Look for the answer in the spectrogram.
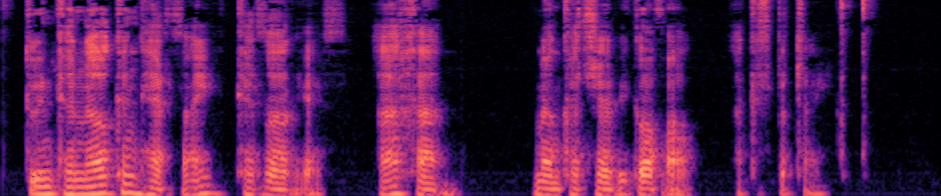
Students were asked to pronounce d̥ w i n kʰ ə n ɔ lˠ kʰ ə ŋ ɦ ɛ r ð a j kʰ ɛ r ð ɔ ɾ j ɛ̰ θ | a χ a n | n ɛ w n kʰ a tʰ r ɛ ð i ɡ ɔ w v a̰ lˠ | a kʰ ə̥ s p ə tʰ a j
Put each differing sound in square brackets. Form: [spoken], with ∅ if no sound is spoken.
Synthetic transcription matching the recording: d̥ w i n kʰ ə n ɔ lˠ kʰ ə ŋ ɦ ɛ r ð a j kʰ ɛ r ð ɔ ɾ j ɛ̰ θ | a χ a n | [m] ɛ w n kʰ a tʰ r ɛ [v] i ɡ ɔ [∅] v a̰ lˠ | a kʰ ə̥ s p ə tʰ a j

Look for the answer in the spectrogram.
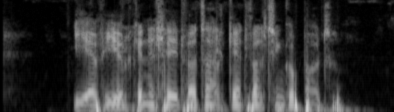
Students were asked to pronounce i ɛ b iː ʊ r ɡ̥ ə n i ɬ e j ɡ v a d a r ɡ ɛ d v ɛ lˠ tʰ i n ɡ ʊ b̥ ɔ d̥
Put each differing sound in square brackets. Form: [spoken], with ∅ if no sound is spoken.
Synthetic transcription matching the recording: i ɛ [v] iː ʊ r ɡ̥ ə n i ɬ e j [d] v a d a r ɡ ɛ d v ɛ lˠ tʰ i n ɡ ʊ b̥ ɔ d̥

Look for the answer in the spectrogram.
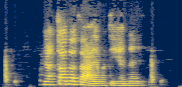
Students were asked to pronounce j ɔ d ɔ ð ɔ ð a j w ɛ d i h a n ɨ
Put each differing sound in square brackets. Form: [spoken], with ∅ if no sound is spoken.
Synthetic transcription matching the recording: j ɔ d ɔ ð ɔ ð a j w ɛ d i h [ə] n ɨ

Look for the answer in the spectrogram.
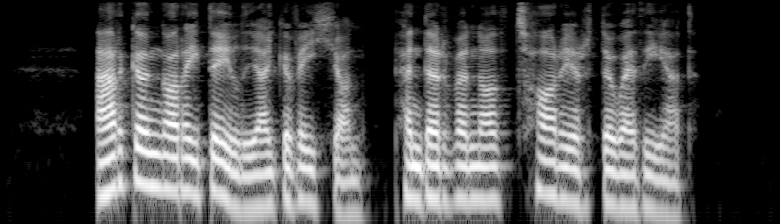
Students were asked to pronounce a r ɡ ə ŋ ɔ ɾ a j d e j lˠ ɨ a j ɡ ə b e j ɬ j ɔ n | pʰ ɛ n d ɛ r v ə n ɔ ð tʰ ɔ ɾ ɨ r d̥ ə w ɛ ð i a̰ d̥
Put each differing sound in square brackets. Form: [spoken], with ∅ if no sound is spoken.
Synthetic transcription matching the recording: a r ɡ ə ŋ ɔ ɾ [e] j d e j lˠ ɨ a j ɡ ə [v] e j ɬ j ɔ n | pʰ ɛ n d ɛ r v ə n ɔ ð tʰ ɔ ɾ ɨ r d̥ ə w ɛ ð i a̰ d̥

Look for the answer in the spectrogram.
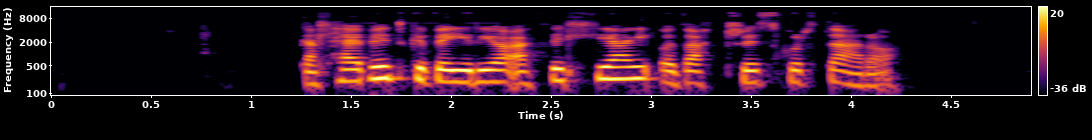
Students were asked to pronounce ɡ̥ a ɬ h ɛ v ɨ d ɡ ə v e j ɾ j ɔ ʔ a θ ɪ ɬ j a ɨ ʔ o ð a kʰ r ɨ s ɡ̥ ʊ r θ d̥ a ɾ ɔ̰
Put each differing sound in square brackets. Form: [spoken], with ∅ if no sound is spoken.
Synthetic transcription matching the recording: ɡ̥ a ɬ h ɛ v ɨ d ɡ ə v e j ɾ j ɔ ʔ a θ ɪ ɬ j a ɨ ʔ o ð a [tʰ] r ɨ s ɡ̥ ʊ r θ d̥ a ɾ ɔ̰

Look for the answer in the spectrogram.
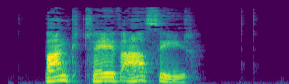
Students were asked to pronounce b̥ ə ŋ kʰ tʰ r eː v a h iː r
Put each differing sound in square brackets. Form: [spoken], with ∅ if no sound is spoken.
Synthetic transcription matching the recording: b̥ [a] ŋ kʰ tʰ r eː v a [s] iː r

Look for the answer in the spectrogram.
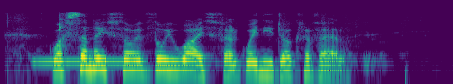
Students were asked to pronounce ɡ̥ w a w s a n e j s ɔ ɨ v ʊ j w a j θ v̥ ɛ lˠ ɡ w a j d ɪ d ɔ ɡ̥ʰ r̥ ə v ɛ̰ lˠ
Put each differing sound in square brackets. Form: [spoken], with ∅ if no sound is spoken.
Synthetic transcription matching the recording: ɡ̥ w a [∅] s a n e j [θ] ɔ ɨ [ð] ʊ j w a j θ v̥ ɛ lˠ ɡ w [e] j [n] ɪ d ɔ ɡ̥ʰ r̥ ə v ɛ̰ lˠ

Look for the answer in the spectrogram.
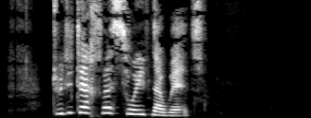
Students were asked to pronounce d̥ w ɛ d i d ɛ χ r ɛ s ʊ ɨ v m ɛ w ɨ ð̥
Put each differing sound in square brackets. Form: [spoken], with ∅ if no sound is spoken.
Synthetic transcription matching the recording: d̥ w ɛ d i d ɛ χ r ɛ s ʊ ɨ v [n] ɛ w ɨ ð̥

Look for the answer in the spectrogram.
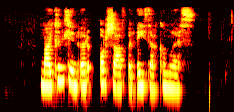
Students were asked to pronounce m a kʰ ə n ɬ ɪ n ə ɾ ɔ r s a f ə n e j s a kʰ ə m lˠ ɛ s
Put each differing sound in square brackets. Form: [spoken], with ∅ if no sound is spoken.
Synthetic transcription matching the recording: m a kʰ ə n ɬ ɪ n ə ɾ ɔ r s a [v] ə n e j [θ] a kʰ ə m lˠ ɛ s

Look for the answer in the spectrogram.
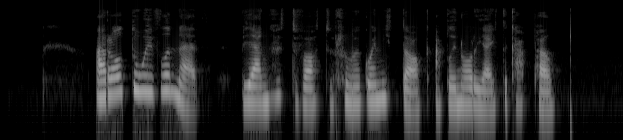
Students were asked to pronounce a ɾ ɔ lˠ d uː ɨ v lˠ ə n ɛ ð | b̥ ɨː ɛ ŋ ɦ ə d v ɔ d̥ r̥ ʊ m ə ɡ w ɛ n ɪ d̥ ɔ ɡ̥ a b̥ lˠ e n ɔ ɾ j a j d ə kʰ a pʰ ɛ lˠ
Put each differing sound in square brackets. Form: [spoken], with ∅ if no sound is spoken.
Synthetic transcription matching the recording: a ɾ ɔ lˠ d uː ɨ v lˠ ə n ɛ ð | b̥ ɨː [a] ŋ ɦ ə d v ɔ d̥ r̥ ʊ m ə ɡ w ɛ n ɪ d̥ ɔ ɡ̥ a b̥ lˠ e n ɔ ɾ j a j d ə kʰ a pʰ ɛ lˠ

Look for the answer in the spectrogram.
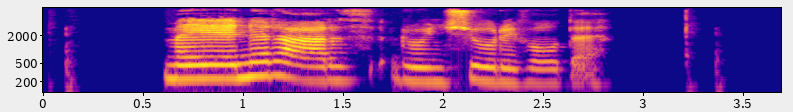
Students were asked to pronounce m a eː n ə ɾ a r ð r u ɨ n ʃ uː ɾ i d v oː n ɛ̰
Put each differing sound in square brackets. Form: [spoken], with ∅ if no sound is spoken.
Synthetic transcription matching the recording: m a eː n ə ɾ a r ð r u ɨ n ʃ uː ɾ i [∅] v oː [d] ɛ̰

